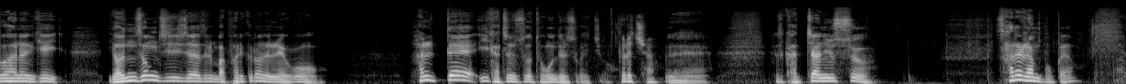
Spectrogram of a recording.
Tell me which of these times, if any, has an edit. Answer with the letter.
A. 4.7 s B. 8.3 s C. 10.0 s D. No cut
D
